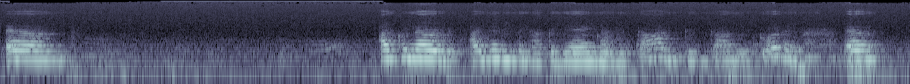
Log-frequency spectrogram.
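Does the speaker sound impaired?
Yes: cerebral palsy; premature birth, cranium damaged during delivery, maternal Asian flu, diagnosed at 1.5 years, many surgeries; non-progressive, plateau in abilities, walks without wheelchair, no formal physical therapy; speaks fluently with few pauses.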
